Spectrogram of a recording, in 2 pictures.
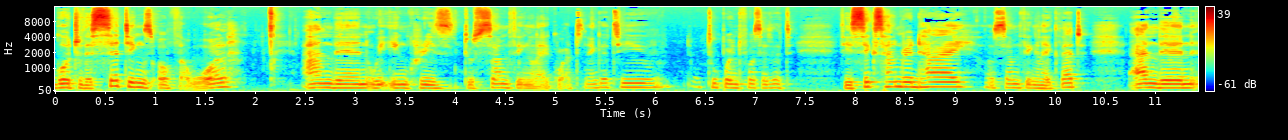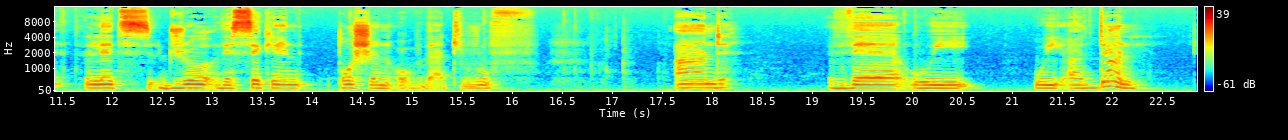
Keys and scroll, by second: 0.0 ctrl+t, 5.3 4, 13.5 Escape.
